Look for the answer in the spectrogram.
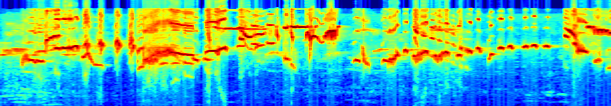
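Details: Orange-headed thrush in 'ngeplong' full song, played to get other birds singing fast: a varied run of sweet slurred whistles broken by rasping bursts and sharp chips, delivered rapidly and loudly.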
